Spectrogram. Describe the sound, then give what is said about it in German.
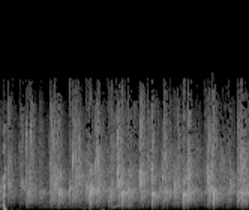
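An audience claps for Jesus at a Christian teaching gathering, a faint, steady patter of many hands that continues throughout. “Ja, wir dürfen einfach mal klatschen für Jesus.”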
